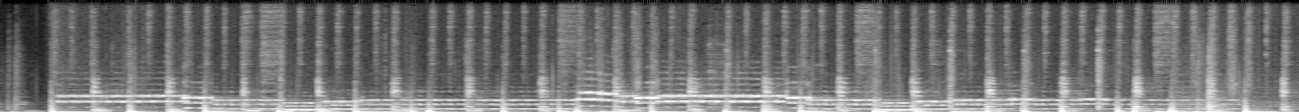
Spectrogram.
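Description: The instrumental reggae intro that opens an album plays: sustained melodic lines glide over a steady, punchy drum beat and deep bass, loud and continuous for the whole stretch, with no voices.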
